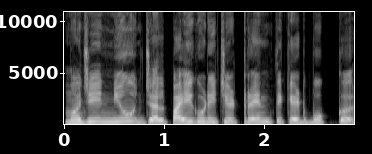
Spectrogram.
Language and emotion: Goan Konkani, neutral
